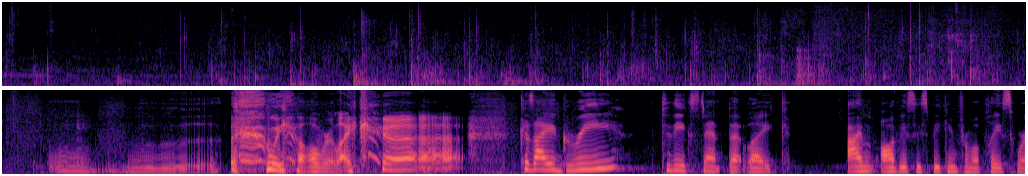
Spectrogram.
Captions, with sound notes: (footsteps tapping) - (groans) We all were like, "Uh..." 'Cause I agree to the extent that like, I'm obviously speaking from a place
